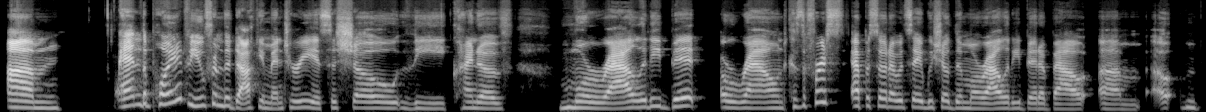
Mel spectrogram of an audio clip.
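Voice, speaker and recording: A woman's voice: medium pitch, moderate pace, bright, forceful tone, no room sound, clean studio sound. A woman in her thirties hosting a podcast, chatting casually with rambling asides and frequent laughter. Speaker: podcast host. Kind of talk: casual chat.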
